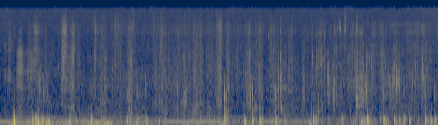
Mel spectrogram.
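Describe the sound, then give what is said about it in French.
Steady footsteps crunch over dry ground outdoors in a vineyard, a series of irregular steps with a low background hum and faint ambient noise, no one speaking. “On continue notre tour On marche un peu”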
